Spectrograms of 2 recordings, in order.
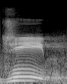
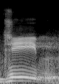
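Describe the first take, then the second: The two takes are said the same way.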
